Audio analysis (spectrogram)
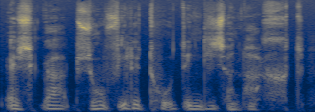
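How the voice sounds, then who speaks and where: An actor in a radio play voicing a weary, shrewd small-time dealer with a rough, resigned way of talking. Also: male voice, on the low side, fairly even intonation, takes it slowly, darkish tone, no echo, exaggerated voice. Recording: dry studio with faint music.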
